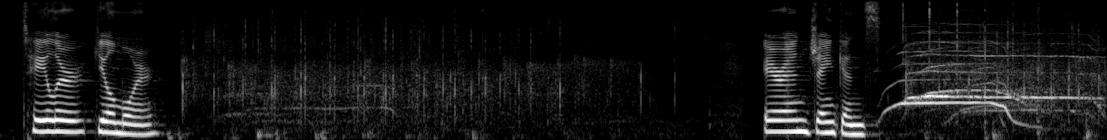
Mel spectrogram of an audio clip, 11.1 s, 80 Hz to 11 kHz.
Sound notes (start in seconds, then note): 1.8 applause; 8.9 applause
